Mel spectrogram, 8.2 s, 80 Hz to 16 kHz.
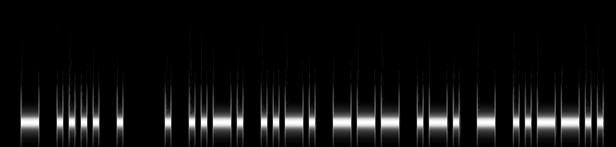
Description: Morse code, heard as a keyed tone, about 15 wpm, 700 Hz. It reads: THE EFFORT?
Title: Sentences from Top 1200 Words 15wpm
